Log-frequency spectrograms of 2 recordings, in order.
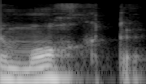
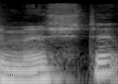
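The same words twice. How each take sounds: First: "mochte" with plain o and throaty ch; no umlaut. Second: "möchte" with a fronted ö, not o; with umlaut. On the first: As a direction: keep the o in "mochte" open, no umlaut. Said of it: "তখন umlaut দেয়া যাবে না". ("mochte", umlaut ছাড়া ও উচ্চারণ) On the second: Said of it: "umlaut থাকবে". ("möchte", umlaut সহ ö উচ্চারণ) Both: Shown as a demonstration.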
